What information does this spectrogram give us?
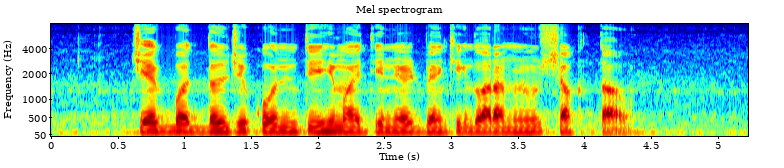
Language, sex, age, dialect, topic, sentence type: Marathi, male, 18-24, Southern Konkan, banking, statement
